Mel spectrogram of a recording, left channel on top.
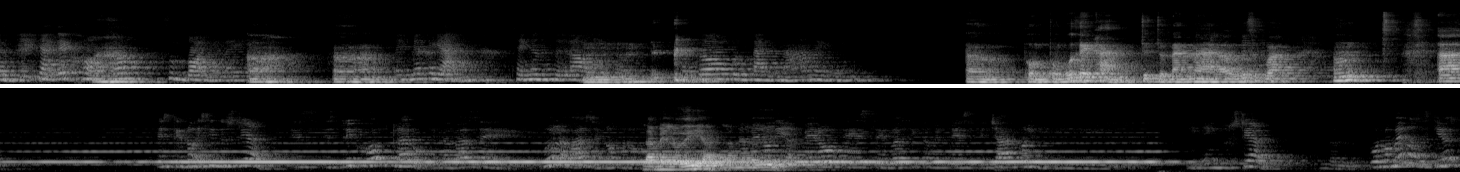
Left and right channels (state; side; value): different; both; correlation 0.00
